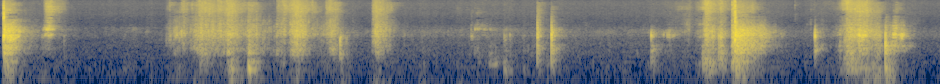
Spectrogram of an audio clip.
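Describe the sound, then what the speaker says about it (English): A knife cuts through a head of cabbage along its lines into long pieces, giving crisp crunching strokes in short irregular bursts separated by pauses, close-up, with no talking. "I like to cut cabbage along the lines, make it kind of like long pieces."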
